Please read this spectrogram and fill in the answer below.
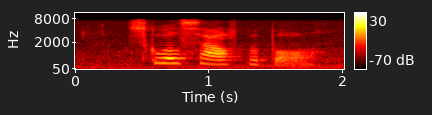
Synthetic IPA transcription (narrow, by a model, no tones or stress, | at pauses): skuəlˠsælˠfbəpɑ̰ːlˠ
